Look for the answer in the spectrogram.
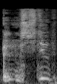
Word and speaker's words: Snoop: But it's okay for Snoop Dogg. His name Snoop rhymes with stoop.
